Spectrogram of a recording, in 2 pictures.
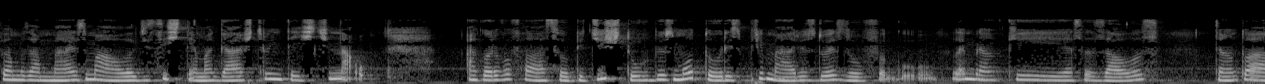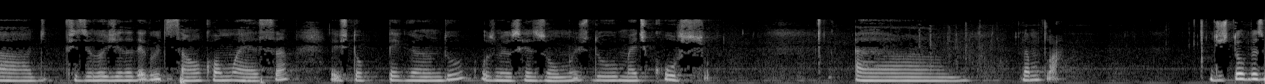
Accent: Brazilian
